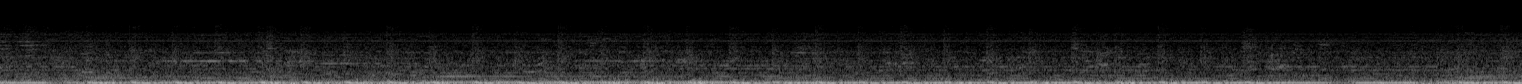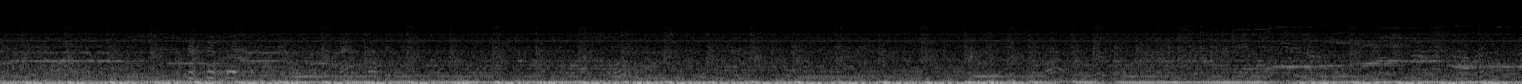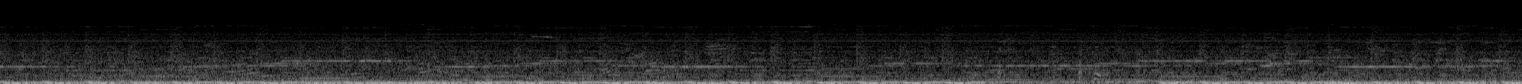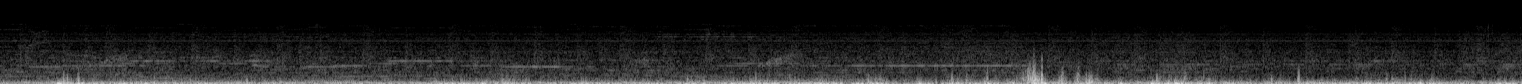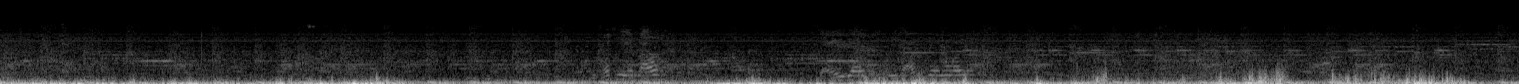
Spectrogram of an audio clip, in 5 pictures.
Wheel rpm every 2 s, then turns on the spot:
0, 0, 0, 0, 0, 0, 0, 0, 0, 0, 0, 0, 0, 0, 0, 0, 0, 0, 0, 0, 0, 0, 0, 0, 0, 0, 0, 0, 0, 0, 0, 0, 0, 0, 0, 0, 0, 0.
none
